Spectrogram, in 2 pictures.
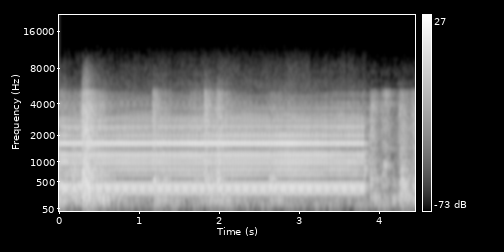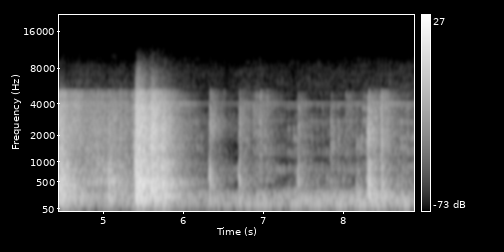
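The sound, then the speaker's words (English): A stuck car horn blares in one loud, unbroken tone for nearly four seconds, then cuts out abruptly, leaving a handful of scattered clunks and knocks. “I'm not blowing my horn. It's gotten stuck.”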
